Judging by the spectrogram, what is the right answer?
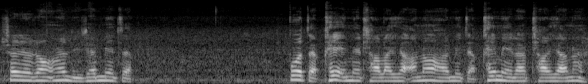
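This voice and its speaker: High-voiced man explaining a car repair. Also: steady tone, normal speed, a little hiss or hum, rough recording. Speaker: car mechanic. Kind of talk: casual hands-on repair demonstration. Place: garage or workshop.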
